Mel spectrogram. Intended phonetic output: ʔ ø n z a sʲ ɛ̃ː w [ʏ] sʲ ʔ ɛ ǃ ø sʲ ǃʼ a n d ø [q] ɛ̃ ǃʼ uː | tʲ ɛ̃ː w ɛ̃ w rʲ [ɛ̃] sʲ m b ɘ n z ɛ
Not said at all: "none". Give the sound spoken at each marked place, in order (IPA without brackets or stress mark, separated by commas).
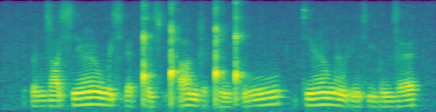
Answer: ʏ, ǃ, ẽ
